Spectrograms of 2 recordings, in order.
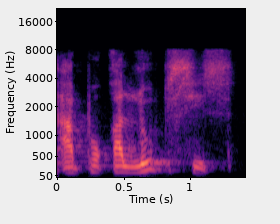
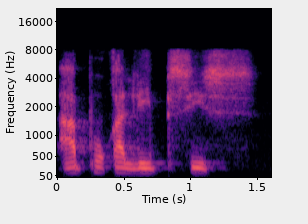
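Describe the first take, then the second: First: The vowel before the final syllable sounds like u. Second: The vowel before the final syllable sounds like i. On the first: "kung babasahin mo, ang naglagay na paraan ng pagbasa, nakalagay apokalupsis" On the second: "sa tamang pronunciation sa Grego, ang ginamit kasi yung yung U, no? Katumbas yun ng I sa atin eh"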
